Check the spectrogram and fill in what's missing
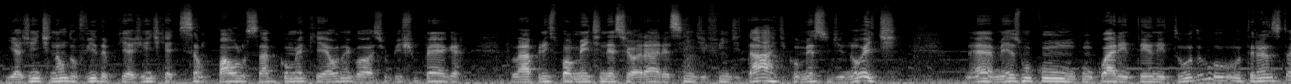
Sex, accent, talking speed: male, Brazilian, 210 wpm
